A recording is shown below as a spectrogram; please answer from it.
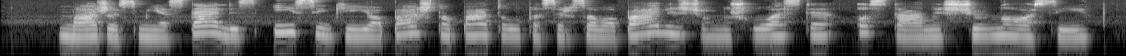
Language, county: Lithuanian, Klaipėda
